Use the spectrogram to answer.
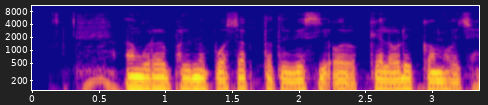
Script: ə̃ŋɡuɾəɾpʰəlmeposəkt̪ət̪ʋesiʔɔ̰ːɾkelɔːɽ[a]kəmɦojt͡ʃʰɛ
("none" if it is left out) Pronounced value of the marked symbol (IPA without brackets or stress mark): i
